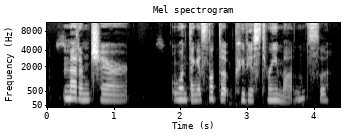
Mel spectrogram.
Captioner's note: speaking French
